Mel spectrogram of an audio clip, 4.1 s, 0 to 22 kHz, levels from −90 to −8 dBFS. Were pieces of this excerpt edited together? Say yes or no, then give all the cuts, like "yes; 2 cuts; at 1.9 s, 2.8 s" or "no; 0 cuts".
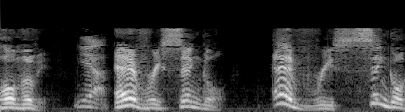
no; 0 cuts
